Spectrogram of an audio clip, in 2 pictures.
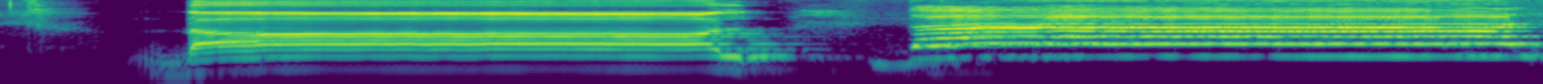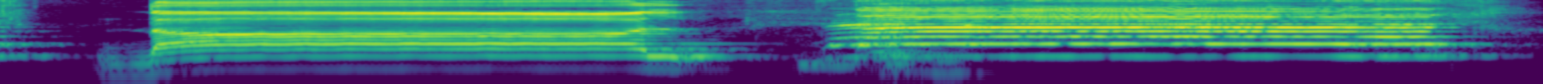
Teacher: خو، خو، دال، دال، دال کو دراز کریں گے کیونکہ اوپر مد ہے اور یہ حروف نطعیہ ہے، زبان کی نوک اور اوپر کے دانتوں کی جڑ سے ادا ہوتا ہے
